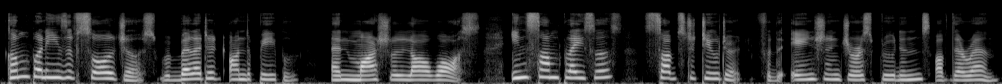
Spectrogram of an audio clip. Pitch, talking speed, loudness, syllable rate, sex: 240 Hz, 140 wpm, -18 LUFS, 4.6 syllables/s, female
